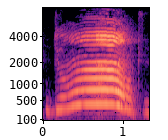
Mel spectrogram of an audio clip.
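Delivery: high, loud drawn-out "don't"; mock scream. Imitating hecklers before they throw things, mock scream. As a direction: wail the word in imitation.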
